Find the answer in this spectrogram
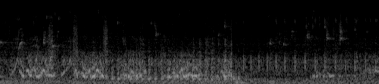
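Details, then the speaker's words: Guinea pig teeth chattering in anger when introduced to another guinea pig: rapid, dry clicking bursts, a sign of aggression. "なんか歯ぎしりの音が聞こえるなぁ蘭亭ちゃんがなんてちゃんの激しいしているのかなこれはラティちゃんが歯ぎしりしている珍しいちっちゃ歯ぎしりできるなんだった"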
